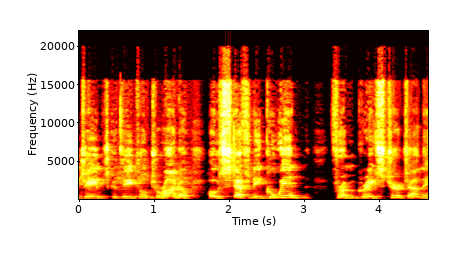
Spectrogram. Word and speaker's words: Gouin: Or Gouin, actually, is how that'd be pronounced in French.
